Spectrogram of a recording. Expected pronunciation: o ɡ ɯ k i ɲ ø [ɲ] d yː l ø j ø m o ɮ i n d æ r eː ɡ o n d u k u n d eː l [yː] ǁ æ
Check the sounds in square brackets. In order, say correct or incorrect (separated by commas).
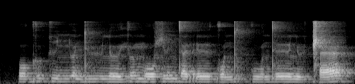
incorrect, incorrect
